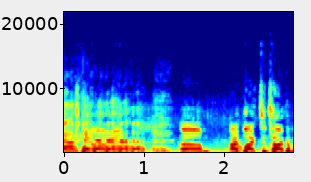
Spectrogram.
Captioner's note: nervous laughter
